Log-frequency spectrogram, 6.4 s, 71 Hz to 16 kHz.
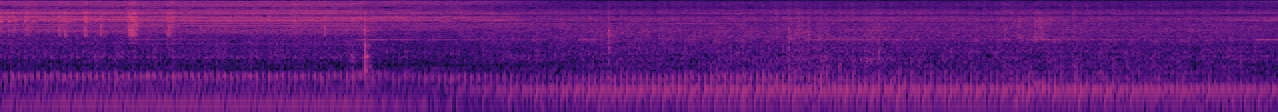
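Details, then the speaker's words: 1992 Volvo 940 wagon running, airbox off: deep, steady, even rumble at about four pulses a second with no knocks. It idles smoothly with no major leaks. "Look at that. Man, that sucker runs really good."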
